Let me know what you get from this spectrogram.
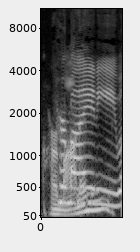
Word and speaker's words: Hermione: Is it like Hermione? – Hermione.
